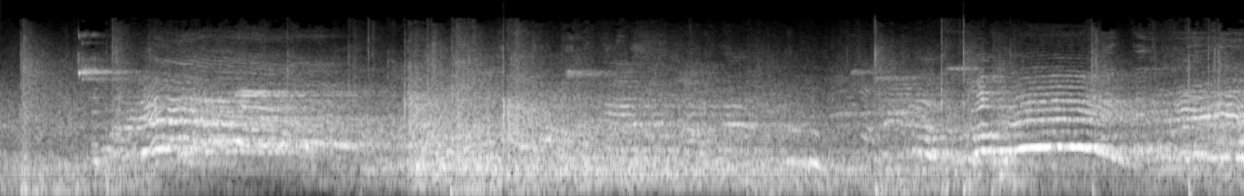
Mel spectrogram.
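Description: Spectators cheer and shout in a large echoing hall.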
